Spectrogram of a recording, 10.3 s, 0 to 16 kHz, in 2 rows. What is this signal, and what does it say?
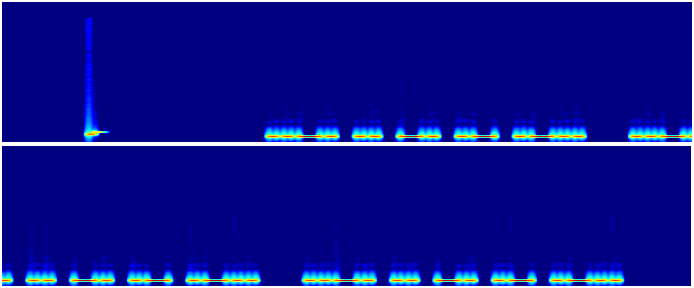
Morse code, heard as a keyed tone, about 22 wpm, 700 Hz. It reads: FINAL FINAL FINAL
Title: Top 500 Words Repeated 22wpm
